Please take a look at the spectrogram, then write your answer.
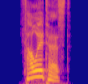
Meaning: inflection of foulen: 1. second-person singular preterite 2. second-person singular subjunctive II
- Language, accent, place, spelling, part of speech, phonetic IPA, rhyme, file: German, Germany, Berlin, foultest, verb, [ˈfaʊ̯ltəst], -aʊ̯ltəst, De-foultest.ogg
